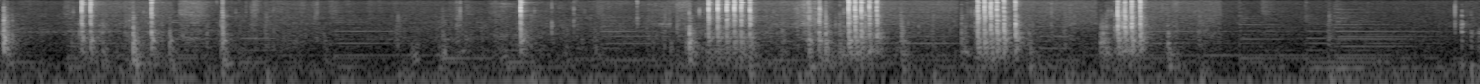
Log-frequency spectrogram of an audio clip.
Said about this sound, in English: then we'll tighten both of these up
